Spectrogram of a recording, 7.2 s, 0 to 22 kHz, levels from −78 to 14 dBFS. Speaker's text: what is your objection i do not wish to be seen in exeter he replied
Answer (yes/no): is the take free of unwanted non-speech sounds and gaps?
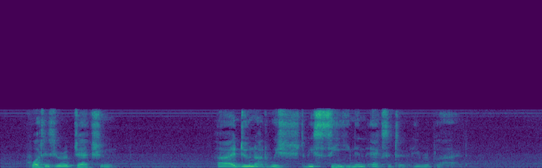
yes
